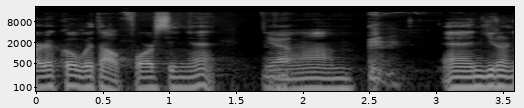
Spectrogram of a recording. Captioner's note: clears throat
